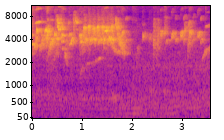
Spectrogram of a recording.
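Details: Caged common linnet singing on the table during its first training session: a dense, continuous high twitter of rapid chirps and trills, brightest in the first half, then softer scattered notes.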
